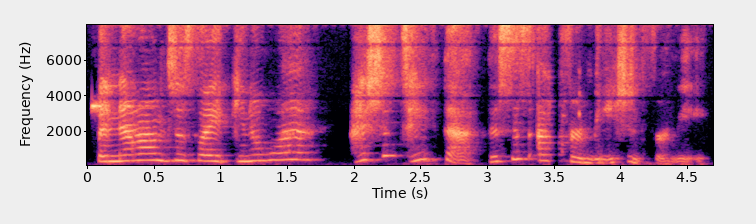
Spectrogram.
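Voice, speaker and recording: A woman's voice: extremely high pitch, very animated, moderate pace, a bit bright, rough recording. A woman in her thirties doing a chatty, self-deprecating stand-up set over a video call. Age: 30s. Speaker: stand-up comedian.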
